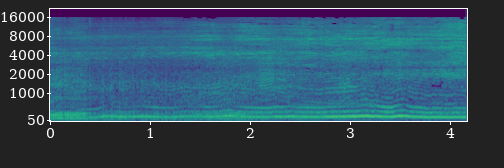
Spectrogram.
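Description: Small dirt bike's engine running loud and close as it rides past, holding a steady pitch with small rises and dips of the throttle.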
